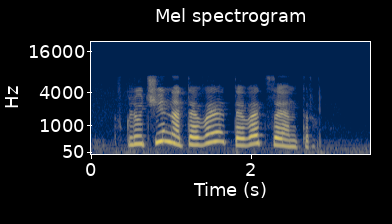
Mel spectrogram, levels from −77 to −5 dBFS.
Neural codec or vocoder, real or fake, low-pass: none; real; 7.2 kHz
